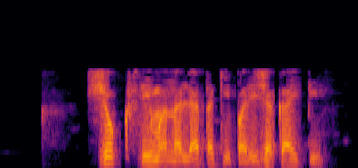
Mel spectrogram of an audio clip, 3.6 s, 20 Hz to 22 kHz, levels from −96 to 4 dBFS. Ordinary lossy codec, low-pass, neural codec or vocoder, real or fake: AAC, 16 kbps; 7.2 kHz; none; real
